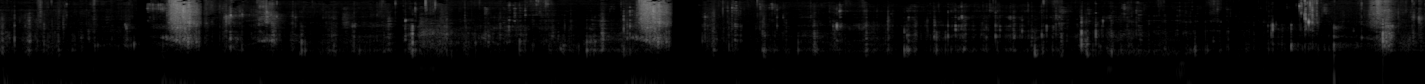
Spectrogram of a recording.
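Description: Close-up chewing and crunching of McDonald's chicken nuggets: many small wet clicks of chewing, with louder crunchy bites about two seconds in, about six and a half seconds in, and again near the end.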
